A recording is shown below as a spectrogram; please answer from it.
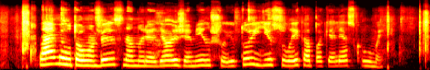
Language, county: Lithuanian, Kaunas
